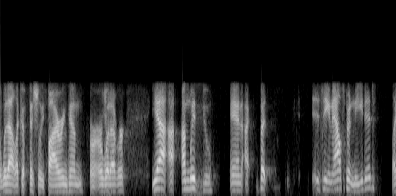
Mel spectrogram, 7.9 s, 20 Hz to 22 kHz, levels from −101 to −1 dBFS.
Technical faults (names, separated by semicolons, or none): G.729 codec; VoIP packet loss concealed by the speech codec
